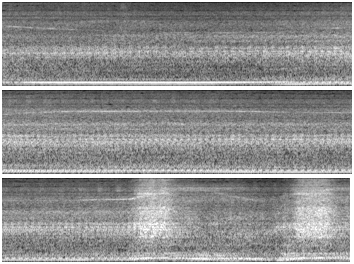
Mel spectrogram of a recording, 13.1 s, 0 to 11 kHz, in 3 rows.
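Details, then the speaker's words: Newly built SoCal Diesel twin-turbo 1,000hp Duramax diesel, just fired up and not warm yet: steady idle with faint whistle, two quick blips bringing a clean turbo whoosh; healthy revving with turbo spool. "all right so I'm not gonna get on it too hard because we obviously just fired up and she's like not she's not really warm at all but listen to these [ __ ] terpskies oh yeah"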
